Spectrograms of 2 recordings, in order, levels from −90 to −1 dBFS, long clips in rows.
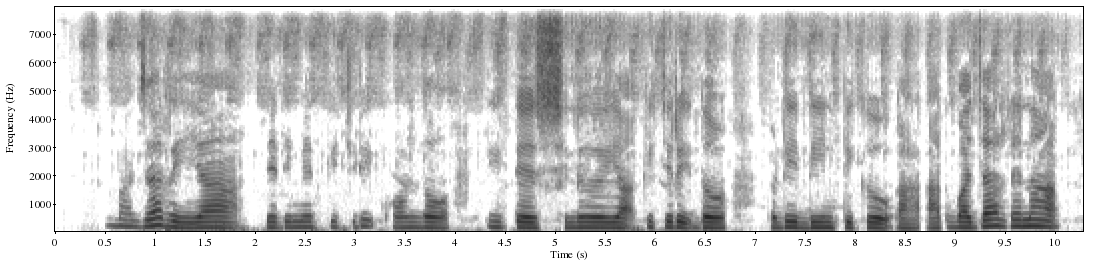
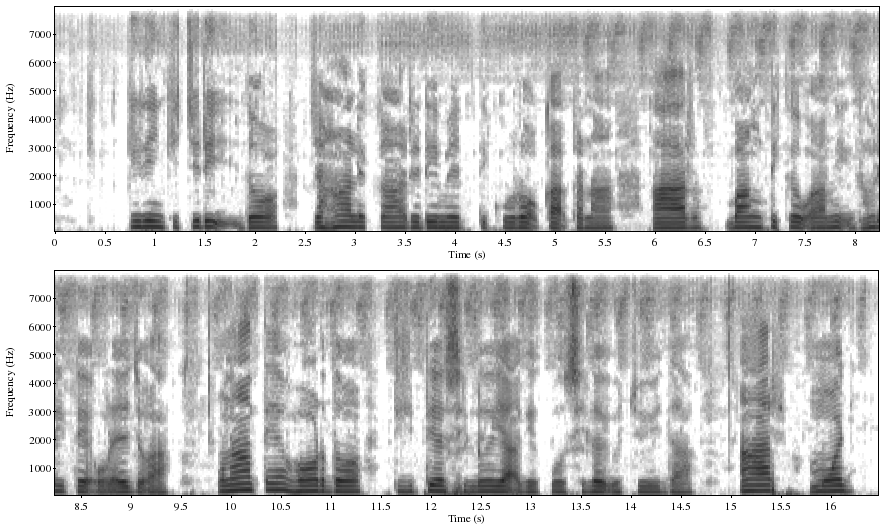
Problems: constant background noise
